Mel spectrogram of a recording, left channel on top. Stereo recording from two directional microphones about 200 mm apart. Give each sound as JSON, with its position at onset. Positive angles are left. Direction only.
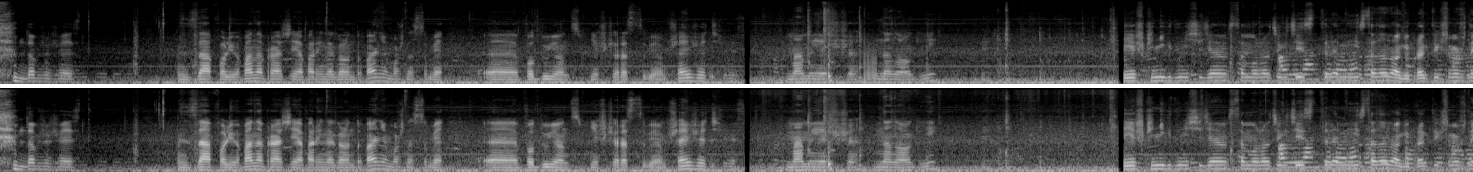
{"t": 0.0, "sound": "speech", "side_deg": 5}
{"t": 2.0, "sound": "speech", "side_deg": 5}
{"t": 11.2, "sound": "speech", "side_deg": 0}
{"t": 13.9, "sound": "speech", "side_deg": 30}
